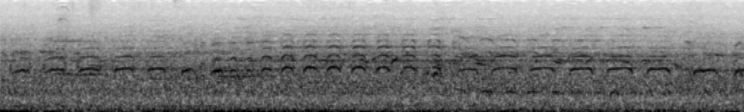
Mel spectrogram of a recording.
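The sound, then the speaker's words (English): A flock of birds calls continuously outdoors with traffic audible, a steady overlapping chorus of honking, goose-like cries repeating throughout over a low rumbling background. No one speaks. “Well, listen to those birds.”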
